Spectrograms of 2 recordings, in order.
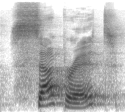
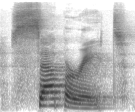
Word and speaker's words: separate: So, in the adjective form, you hear two sounds, separate. In the verb form, you hear three sounds.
